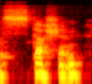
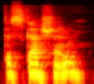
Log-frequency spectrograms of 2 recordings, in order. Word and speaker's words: discussion: to this of the discussion so discussion um that this vowel again is a stress schwa and then this ss is an sh sound uh so my sion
